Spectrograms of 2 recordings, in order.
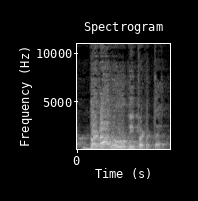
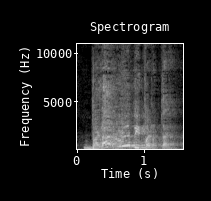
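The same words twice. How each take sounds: First: بڑا pressed at the front, falling close; بڑا stressed, falling tune; stress on the elder. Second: بھی lifted and pressed, higher than the first take; بھی stressed, rising then falling; stress on even. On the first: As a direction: lean on بڑا, let the rest fall. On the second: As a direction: hit بھی, let the line fall after it. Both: Shown as a demonstration.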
